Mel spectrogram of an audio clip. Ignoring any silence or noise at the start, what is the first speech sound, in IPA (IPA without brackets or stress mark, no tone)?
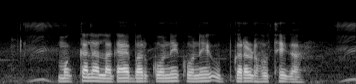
m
